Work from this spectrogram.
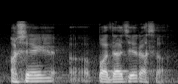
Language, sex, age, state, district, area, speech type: Goan Konkani, male, 45-60, Goa, Bardez, urban, spontaneous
